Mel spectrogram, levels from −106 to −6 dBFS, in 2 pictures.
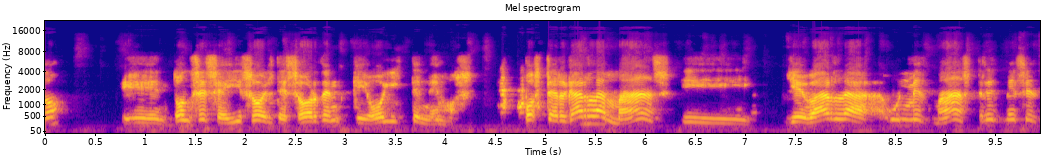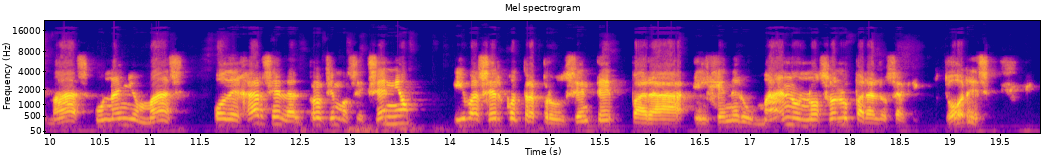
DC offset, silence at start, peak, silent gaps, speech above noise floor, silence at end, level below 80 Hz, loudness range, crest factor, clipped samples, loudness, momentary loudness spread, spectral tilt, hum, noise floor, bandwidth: under 0.1%; 0 s; 0 dBFS; none; 49 dB; 0.1 s; -64 dBFS; 2 LU; 16 dB; under 0.1%; -14 LUFS; 11 LU; 1 dB/octave; none; -64 dBFS; 12 kHz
